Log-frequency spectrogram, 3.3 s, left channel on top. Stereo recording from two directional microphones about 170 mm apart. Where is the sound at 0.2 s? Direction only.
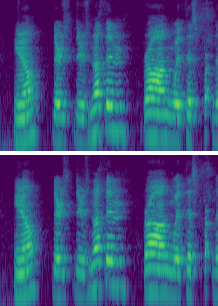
40° right (ahead or behind).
